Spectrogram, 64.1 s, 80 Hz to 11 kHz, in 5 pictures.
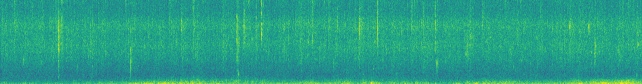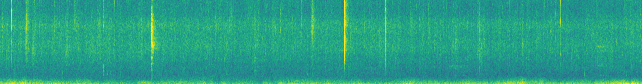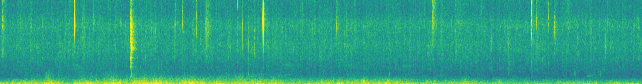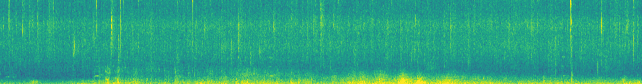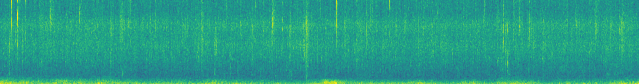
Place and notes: Copernicuslaan, Den Haag, Nederland - Thunder and rain
Typical summer thunder and rain.
(recorded with internal mics of a Zoom H2)
10 June, ~15:00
